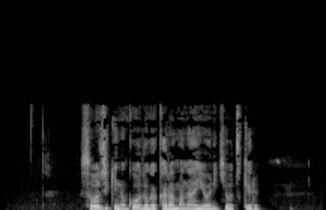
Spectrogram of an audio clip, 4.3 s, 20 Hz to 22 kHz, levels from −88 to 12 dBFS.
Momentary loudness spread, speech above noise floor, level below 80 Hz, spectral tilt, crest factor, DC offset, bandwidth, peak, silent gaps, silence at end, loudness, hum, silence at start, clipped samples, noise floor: 8 LU; 43 dB; -72 dBFS; -6 dB/octave; 16 dB; under 0.1%; 11.5 kHz; -6 dBFS; none; 0.9 s; -20 LUFS; none; 1.1 s; under 0.1%; -62 dBFS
